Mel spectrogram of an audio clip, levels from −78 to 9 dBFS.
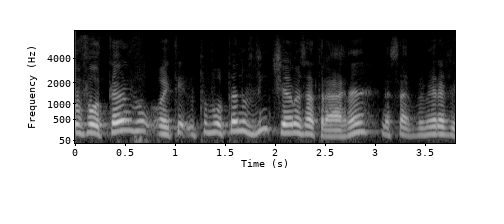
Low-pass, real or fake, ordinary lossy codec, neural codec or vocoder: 7.2 kHz; real; Opus, 64 kbps; none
